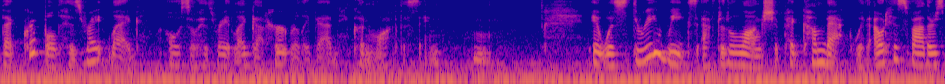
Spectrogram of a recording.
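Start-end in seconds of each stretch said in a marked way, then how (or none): none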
